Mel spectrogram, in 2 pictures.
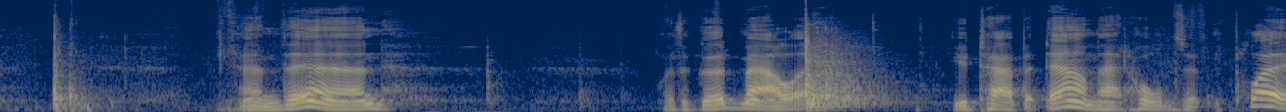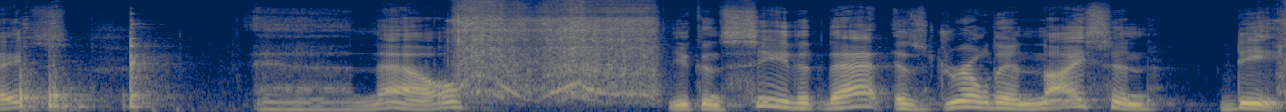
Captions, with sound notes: And then with a good mallet, you tap it down. That holds it in place. And now (drill whirring) you can see that that is drilled in nice and deep.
